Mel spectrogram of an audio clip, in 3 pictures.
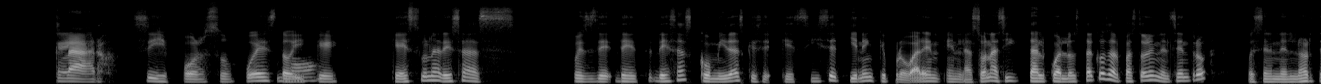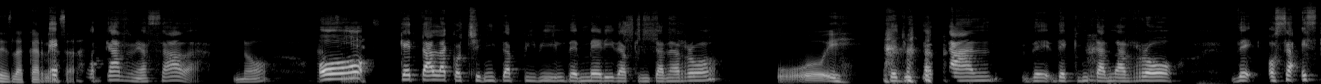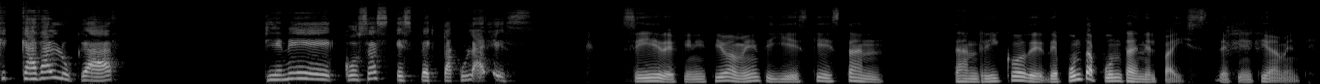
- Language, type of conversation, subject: Spanish, podcast, ¿Qué comida te conecta con tus raíces?
- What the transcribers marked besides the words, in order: teeth sucking; laugh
